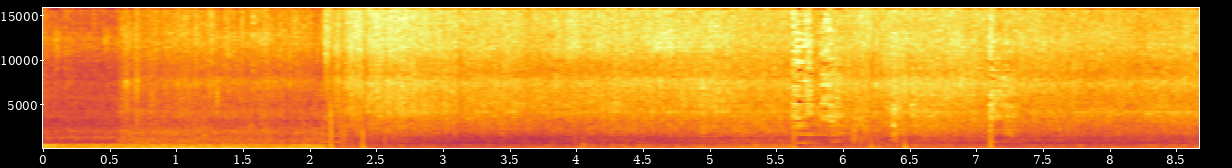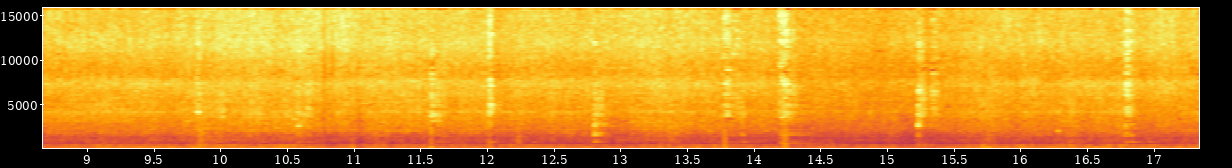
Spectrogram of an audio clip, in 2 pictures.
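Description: Ginger fries in a pan of oil while Shanghai noodles are cooked, a loud steady sizzle with scattered clinks and scrapes of stirring, close and continuous without any talk.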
